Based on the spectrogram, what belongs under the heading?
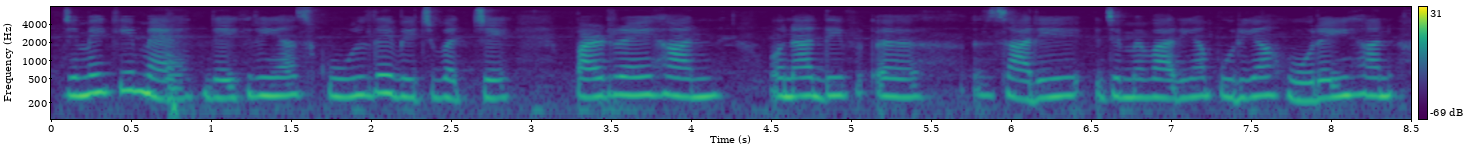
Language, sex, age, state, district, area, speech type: Punjabi, female, 18-30, Punjab, Rupnagar, urban, spontaneous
